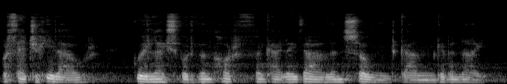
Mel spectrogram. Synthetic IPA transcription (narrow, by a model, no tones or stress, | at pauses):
ʊrθɛdrɪxilˠawr | ɡ̥wɪlˠajsv̥oːdvəŋhɔrfənkʰaːjlˠejðalˠənsowndɡ̥anɡəvənaɨ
